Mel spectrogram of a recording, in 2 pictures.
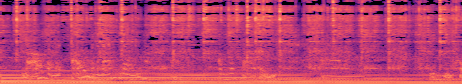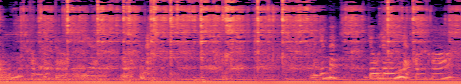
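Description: Pumpkin seeds being stirred and tossed in a dry stainless steel pan with a metal utensil while they roast: a rapid, irregular run of light clicks and rattles of seeds and metal on metal, over a steady low hum.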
